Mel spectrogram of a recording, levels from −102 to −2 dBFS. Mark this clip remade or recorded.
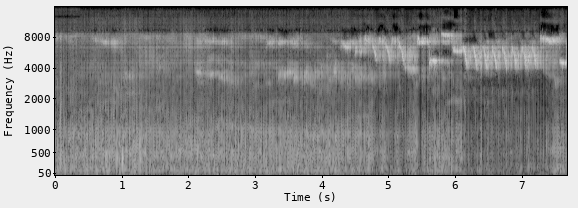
remade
